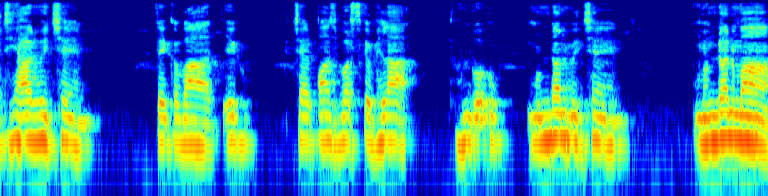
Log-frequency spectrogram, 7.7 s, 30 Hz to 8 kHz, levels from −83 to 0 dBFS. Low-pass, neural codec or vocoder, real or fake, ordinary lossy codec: 7.2 kHz; codec, 16 kHz in and 24 kHz out, 2.2 kbps, FireRedTTS-2 codec; fake; none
